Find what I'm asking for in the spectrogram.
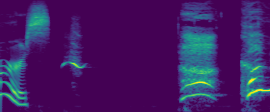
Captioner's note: whistles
